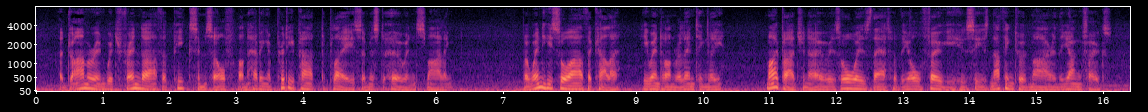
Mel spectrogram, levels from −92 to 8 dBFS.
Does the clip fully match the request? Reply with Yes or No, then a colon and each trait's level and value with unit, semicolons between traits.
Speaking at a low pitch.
Yes: very low, 95 Hz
